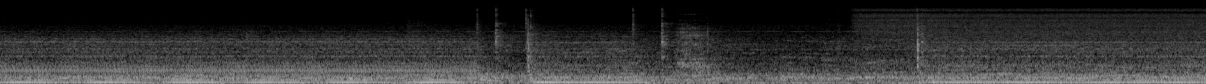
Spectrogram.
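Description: Electric motor of a 240 V Steelmaster PK-10 section/ring roller driving its knurled bottom rolls as a steel rod is bent through them. It gives a steady low hum that cuts out and comes back several times, and there are a few sharp clicks around the middle.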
